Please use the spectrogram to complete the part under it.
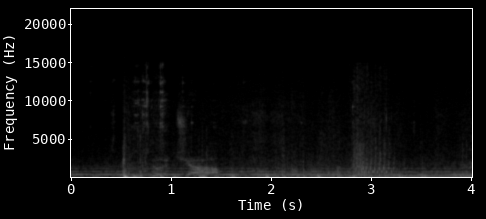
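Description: A horse in Red Dead Redemption 2 whinnies and clip-clops along a trail, hooves thudding steadily beneath a neigh, with a voice talking over it.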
